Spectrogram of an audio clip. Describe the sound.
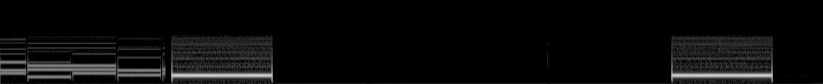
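Telephone tones during a call transfer: a quick run of stepped electronic beeps shifting in pitch, then two long steady tones separated by several seconds of silence, with no voices.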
